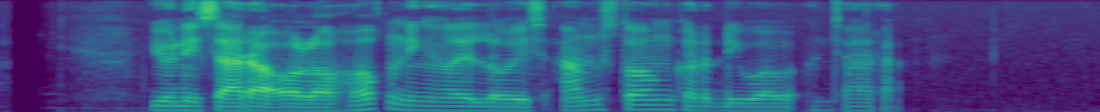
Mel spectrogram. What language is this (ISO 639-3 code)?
sun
